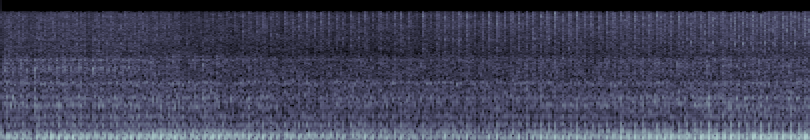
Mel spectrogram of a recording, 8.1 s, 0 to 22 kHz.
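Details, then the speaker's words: 2023 Lifan KPM 200cc motorcycle started after valve clearance adjustment and timing set, fuel line refilled; even single-cylinder thump about three and a half beats a second, no ticking or clatter, no leaks; normal running. "Sounds good. No leaks, no fuel leaks, no oil leaks."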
